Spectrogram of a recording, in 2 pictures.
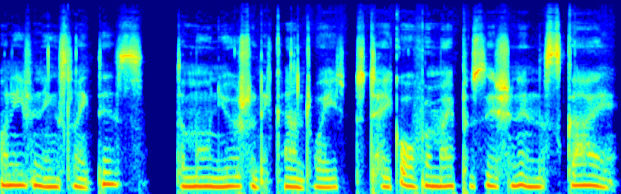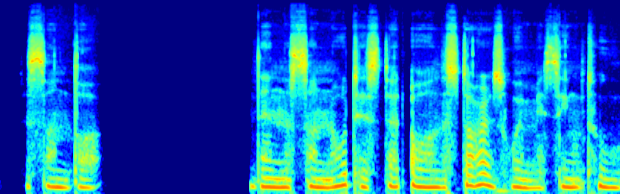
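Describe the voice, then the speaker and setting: The speaker talks at a fairly slow pace. The voice is soft-spoken. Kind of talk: ASMR bedtime story reading.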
